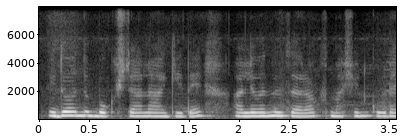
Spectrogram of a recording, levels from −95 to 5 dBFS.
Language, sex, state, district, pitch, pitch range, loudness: Kannada, female, Karnataka, Bidar, 245 Hz, 240-255 Hz, -16 LUFS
